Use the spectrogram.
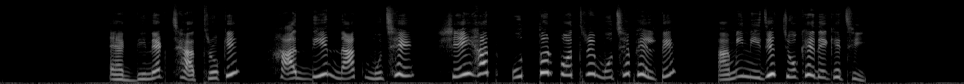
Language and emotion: Bengali, disgusted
